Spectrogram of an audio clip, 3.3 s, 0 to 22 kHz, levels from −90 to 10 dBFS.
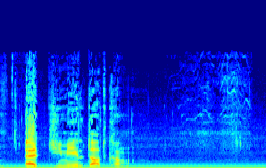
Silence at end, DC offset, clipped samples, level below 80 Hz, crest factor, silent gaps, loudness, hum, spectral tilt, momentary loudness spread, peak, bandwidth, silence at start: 0 s; under 0.1%; under 0.1%; -36 dBFS; 24 dB; none; -19 LUFS; 60 Hz at -35 dBFS; -3.5 dB/octave; 24 LU; 0 dBFS; 15.5 kHz; 0 s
